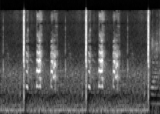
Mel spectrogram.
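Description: A girl laughing hard in short high-pitched bursts that come in groups of three about a second apart, with a steady low hum underneath and a couple of sharp clicks.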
